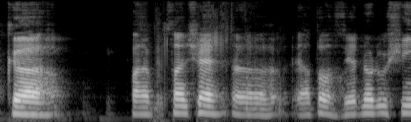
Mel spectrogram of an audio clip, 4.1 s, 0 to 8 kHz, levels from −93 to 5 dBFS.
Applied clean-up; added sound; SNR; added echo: neural mask model DeepFilterNet 3.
